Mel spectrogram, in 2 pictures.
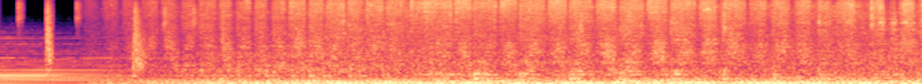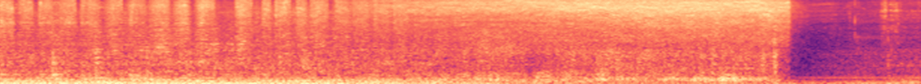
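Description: Maroon Scotch-Brite pad scuffing the painted surface of a car door by hand in rapid back-and-forth rubbing strokes, which start about a second in and stop just before the end. The pad is roughing up the old finish so the new paint has something to bite to.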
